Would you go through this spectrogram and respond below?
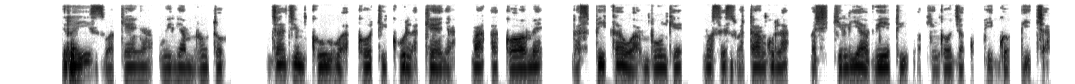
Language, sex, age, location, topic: Swahili, male, 25-35, Kisumu, government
